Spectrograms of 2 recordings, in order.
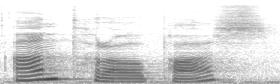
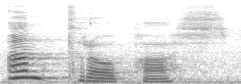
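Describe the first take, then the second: First: "anthropos" said very slowly, stress on the first syllable AN; normal accentuation. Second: "Anthropos" said slowly, stress on the first syllable AN; example word. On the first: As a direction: drag out "anthropos" with the accent on AN-thro-pos. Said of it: "the normal accentuation of this word one". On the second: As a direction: read "Anthropos" slowly, pointing at its spelling. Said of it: "you would see the word spelled like this". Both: Shown as a demonstration.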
